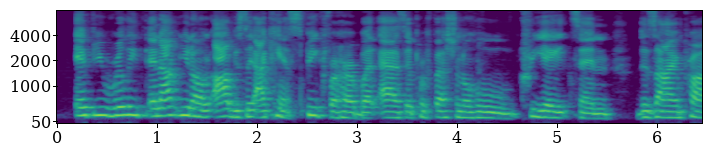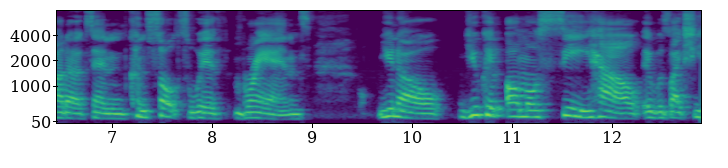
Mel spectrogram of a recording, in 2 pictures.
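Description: Speaking with a New York accent, a woman keeps a moderate pace and lively intonation. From New York City (Brooklyn, Bed-Stuy). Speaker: skincare brand founder. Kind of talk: casual interview. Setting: spa studio.

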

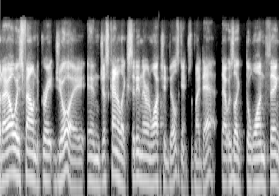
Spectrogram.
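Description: A man with an American accent and an unremarkable speaking voice, medium in pitch, fairly quick and fairly even in intonation, with hardly any pauses, over a quiet background. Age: 20s. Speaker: TV sports director. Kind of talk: casual sports podcast chat.

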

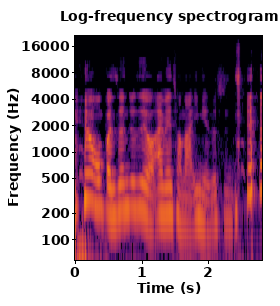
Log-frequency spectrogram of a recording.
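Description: A woman talks in an animated tone at a fairly quick pace. Her pitch is medium. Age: 30s. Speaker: podcast co-host. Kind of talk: casual chat. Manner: animated, frequent laughter.

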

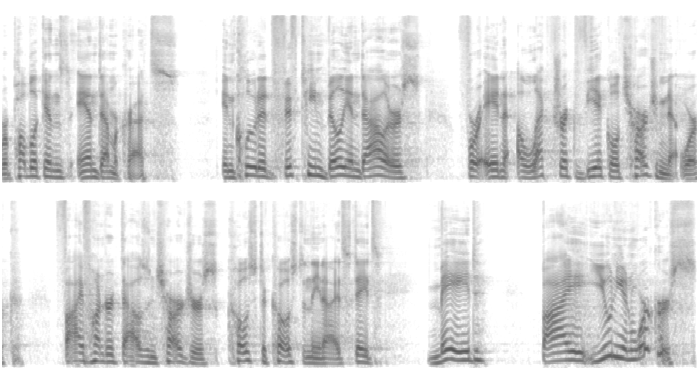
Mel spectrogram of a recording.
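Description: Over a silent background in a very clean recording, a man with a fairly high pitch and vocal fry speaks at a moderate pace, his intonation lively and his loudness very even. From Pakistan. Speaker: government climate advisor. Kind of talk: interview. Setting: live event recording at a summit.

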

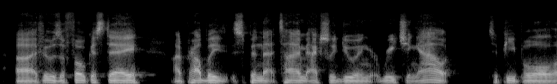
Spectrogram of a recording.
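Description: Energetic and very fast, a man talks in a Midwestern accent with a very deep, low pitch and vocal fry. The background is quiet. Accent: Midwestern American, slight rural twang. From US Midwest, Indiana. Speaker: podcaster and fitness coach. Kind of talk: casual interview. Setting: home basement studio.

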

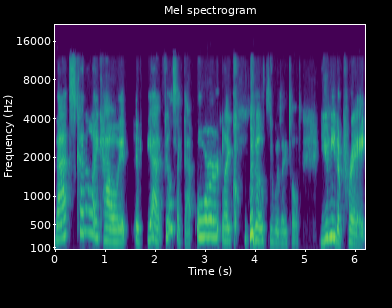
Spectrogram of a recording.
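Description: With an American accent, a woman speaks at a fairly slow pace with a fairly high pitch and very wide pitch swings over a quiet background. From US, small town, Mexican American family. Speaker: interview guest sharing ADHD story. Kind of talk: casual interview. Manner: hesitant with fillers.

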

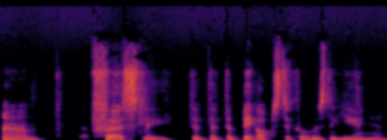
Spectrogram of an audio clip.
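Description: At a fairly slow pace, a man speaks with a slightly husky edge.

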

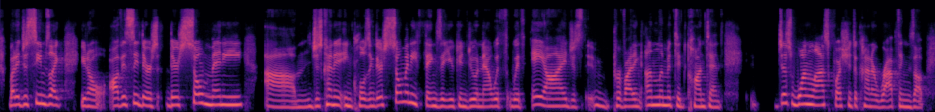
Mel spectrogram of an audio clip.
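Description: A woman with a Canadian accent talks at a moderate pace and medium pitch, with ordinary pitch variation. Her loudness stays very even over a quiet background. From Canada. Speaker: podcast host. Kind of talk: interview. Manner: halting, with frequent repetitions.

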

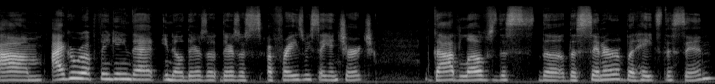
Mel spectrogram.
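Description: Moderate pace and fairly even intonation from a woman at a medium pitch, in an ordinary speaking voice. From US Northeast. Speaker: minister. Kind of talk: radio interview.

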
